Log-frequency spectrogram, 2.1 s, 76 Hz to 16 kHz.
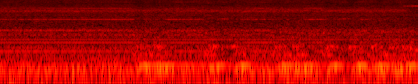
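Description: Large DIY 3D printer running a print: its stepper motors whine in short tones that change pitch with each move of the print head.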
